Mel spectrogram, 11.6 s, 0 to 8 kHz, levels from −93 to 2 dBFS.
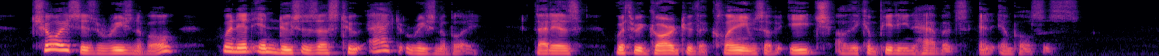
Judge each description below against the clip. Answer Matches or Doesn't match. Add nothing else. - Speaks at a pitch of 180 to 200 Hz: Doesn't match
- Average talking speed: Doesn't match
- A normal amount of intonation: Matches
